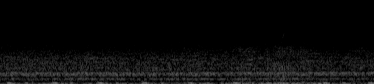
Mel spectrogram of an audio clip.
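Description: Honeybees hum steadily around an open beehive at a homestead, a soft, continuous droning buzz close by with no voices.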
